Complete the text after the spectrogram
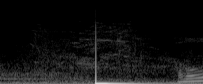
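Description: A spacecraft lands with a loud metallic thud.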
